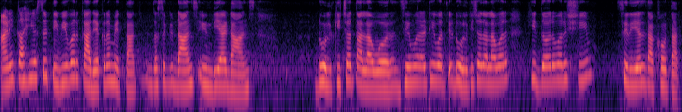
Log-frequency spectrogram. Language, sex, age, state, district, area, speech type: Marathi, female, 18-30, Maharashtra, Palghar, rural, spontaneous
